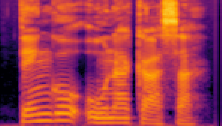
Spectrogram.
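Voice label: Spanish, male; i Have A House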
